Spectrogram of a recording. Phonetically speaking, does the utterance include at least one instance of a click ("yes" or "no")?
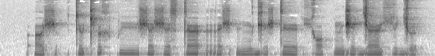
no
